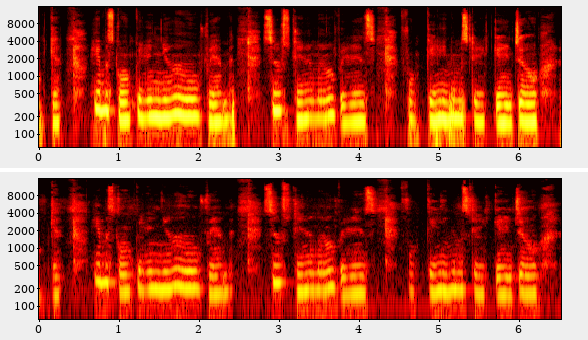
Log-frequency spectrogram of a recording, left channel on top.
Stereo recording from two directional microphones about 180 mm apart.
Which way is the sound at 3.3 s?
20° left (ahead or behind).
